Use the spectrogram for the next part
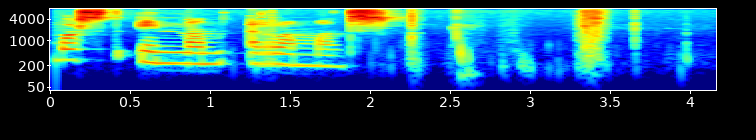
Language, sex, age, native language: Icelandic, female, 18-19, Icelandic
